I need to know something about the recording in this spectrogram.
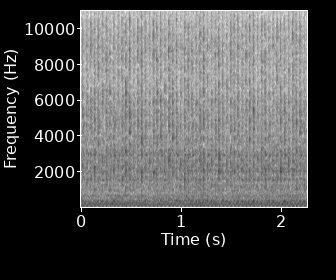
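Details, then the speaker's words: O-84 (4A084) military generator engine converted to fuel injection, warmed up, idle screw fully down: idle set far too low, about 400 rpm and possibly fluctuating, with a slow heavy putter and slightly uneven firing beats. "the attack on verse says 400 rpm kind of fluctuating around but maybe not I've got the idle screw all the way down and the Indians warmed up"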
